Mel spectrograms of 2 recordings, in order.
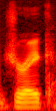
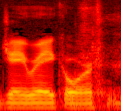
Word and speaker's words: Jrake: that's how it's pronounced I promise you it's pronounced Drake not J Racor Drake click the rapper you guys would be surprised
